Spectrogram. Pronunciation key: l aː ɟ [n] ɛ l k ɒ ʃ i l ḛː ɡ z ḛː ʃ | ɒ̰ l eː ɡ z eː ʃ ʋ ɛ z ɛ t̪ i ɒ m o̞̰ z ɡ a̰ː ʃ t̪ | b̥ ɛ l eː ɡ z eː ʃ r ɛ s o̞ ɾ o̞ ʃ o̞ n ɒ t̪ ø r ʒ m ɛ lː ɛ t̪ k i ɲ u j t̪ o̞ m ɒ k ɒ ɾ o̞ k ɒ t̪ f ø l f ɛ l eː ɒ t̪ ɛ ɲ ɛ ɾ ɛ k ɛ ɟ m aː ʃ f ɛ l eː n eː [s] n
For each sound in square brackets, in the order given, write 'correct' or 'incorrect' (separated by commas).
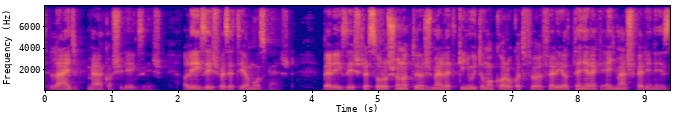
incorrect, incorrect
